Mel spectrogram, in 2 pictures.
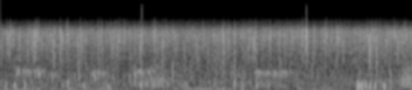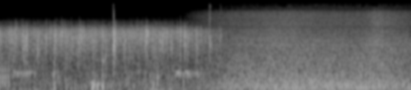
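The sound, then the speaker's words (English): Coral reef ambience with a dense, steady crackle, scattered short tonal animal calls, and occasional sharp clicks. Near the end the texture smooths into an even hiss. “take us out with some wonderful animal sounds. Okay. This is some reef sound. This will be nice.”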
